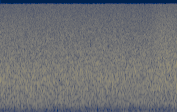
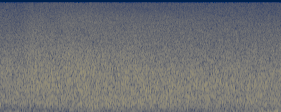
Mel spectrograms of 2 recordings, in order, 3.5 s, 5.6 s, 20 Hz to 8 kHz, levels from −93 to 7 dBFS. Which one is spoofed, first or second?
second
